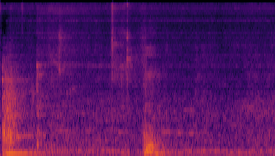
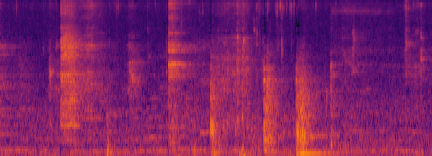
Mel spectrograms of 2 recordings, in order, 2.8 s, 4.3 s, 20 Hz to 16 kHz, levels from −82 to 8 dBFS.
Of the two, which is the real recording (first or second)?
second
